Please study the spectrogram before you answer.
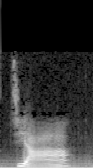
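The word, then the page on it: jia: tone 3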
